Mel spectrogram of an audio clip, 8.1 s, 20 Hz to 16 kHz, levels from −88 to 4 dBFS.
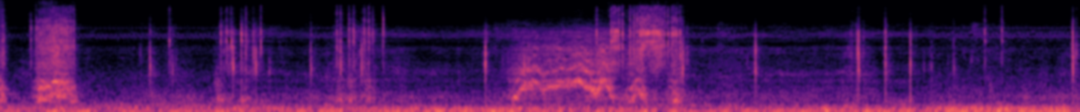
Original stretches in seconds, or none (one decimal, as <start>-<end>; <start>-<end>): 0.0-1.7; 2.3-2.8; 3.7-5.6; 7.0-8.1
